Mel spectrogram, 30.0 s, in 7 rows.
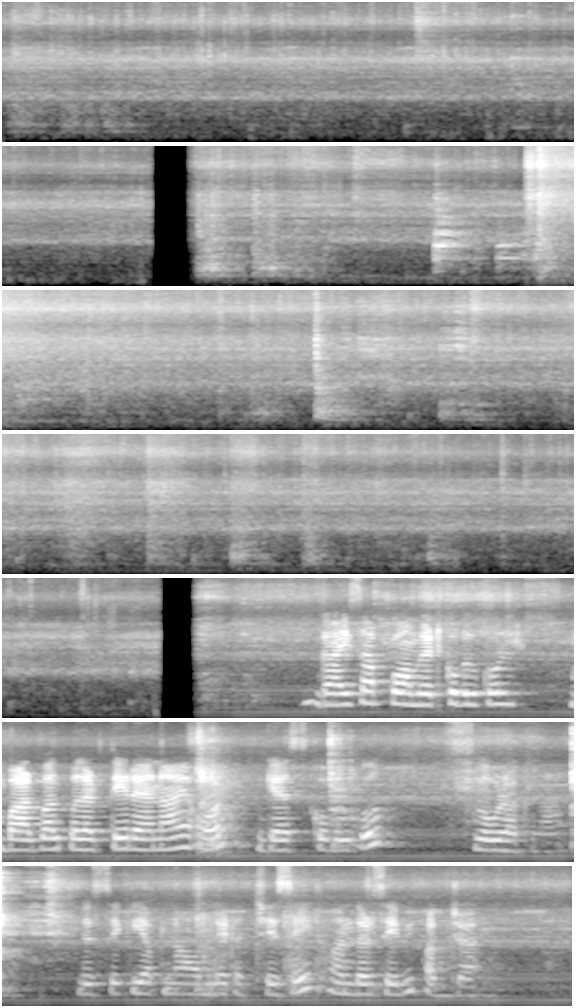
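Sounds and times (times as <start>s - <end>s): omelette sizzling in a pan: 0.0s - 21.8s, 23.1s - 30.0s
spatula scraping and knocking pan: 25.7s - 26.3s.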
